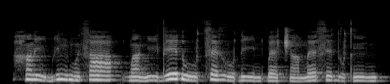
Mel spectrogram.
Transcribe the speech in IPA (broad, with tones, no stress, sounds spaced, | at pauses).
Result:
h ã˦ ɾ iː˨ b i˦ n ɡʷ ĩ˨ s a˦ | ɡ͡b ã˨ ŋ iː˨ d eː˦ ɗ uː˨ t͡s ɛ˦ ɣ u˨ ɗ iː˨ n k͡p ɛ˨ t͡ʃ ã˨ m ɛ˦ s ɪ˦ d u˨ t ĩ˦ ŋ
